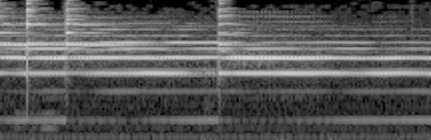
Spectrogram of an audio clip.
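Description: Hand-held metal bell struck a few times, with one more strike about a second in, each leaving a long steady ring.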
